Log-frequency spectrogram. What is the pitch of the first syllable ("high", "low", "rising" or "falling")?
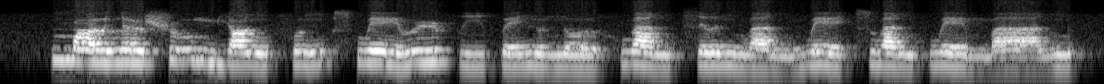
falling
